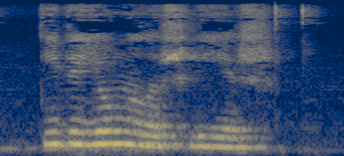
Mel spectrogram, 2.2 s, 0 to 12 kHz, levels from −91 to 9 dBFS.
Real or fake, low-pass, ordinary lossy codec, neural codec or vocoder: real; 10.8 kHz; AAC, 48 kbps; none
